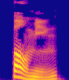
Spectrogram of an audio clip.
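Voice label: Chinese, vocabulary; hsk2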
